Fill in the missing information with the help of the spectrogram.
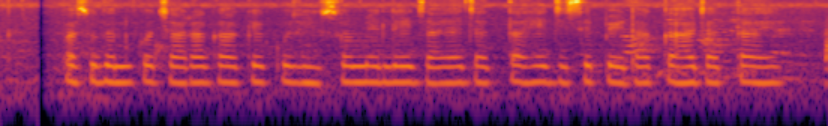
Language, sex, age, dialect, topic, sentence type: Hindi, female, 25-30, Awadhi Bundeli, agriculture, statement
